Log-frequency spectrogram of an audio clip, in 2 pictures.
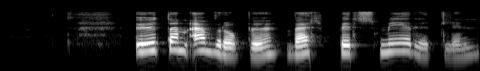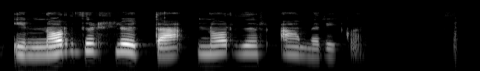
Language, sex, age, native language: Icelandic, female, 20-29, Icelandic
